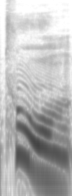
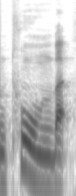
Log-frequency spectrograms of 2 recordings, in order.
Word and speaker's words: tomb: 你像我们说那个什么坟墓 tomb，咱们都是 tomb，不能读 tomb。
